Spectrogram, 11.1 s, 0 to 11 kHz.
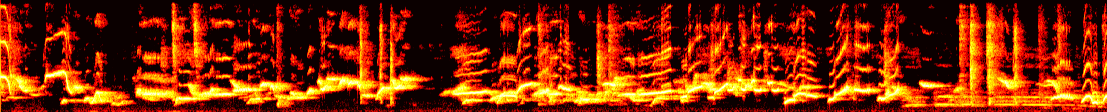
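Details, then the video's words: Male white-rumped shama in lively song used for drawing a response: rapid varied whistles and harsh chatter phrases, a brief pause midway, then more bubbling notes ending in a buzzy, flat tone. "MURAI BATU MALES BUNYI!!! CUMA BUTUH 5 DETIK LANGSUNG RESPON!!!"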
